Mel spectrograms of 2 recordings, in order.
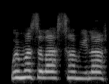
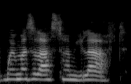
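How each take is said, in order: First: Asked again, higher and louder; louder repeat. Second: Said in the usual way. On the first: Retold or imitated. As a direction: repeat it louder so she hears.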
